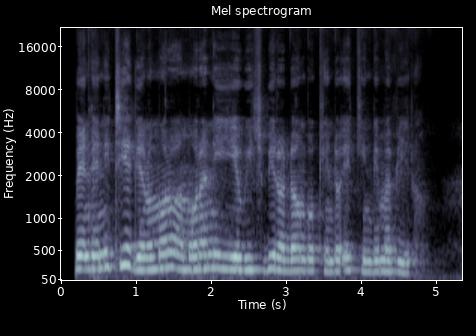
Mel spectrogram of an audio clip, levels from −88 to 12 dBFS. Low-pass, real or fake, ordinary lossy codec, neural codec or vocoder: none; fake; none; vocoder, 44.1 kHz, 128 mel bands, Pupu-Vocoder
